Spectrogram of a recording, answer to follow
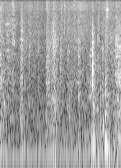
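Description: Faint footsteps and movement in a small room over a steady low hum, with one sharp knock near the end.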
